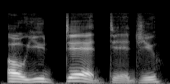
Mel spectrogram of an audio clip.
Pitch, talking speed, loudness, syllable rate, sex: 110 Hz, 175 wpm, -17 LUFS, 3.3 syllables/s, male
